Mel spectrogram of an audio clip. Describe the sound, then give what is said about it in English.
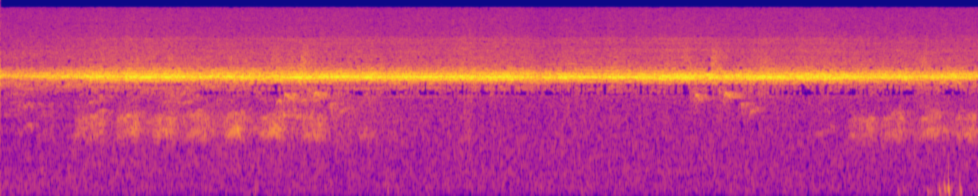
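A cicada drones in a steady, high, unbroken tone from start to finish, while softer, lower chirping calls come and go in short bursts in the background. “There's Arnie's in the background now, over the Javelin Crow and Cicada.”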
